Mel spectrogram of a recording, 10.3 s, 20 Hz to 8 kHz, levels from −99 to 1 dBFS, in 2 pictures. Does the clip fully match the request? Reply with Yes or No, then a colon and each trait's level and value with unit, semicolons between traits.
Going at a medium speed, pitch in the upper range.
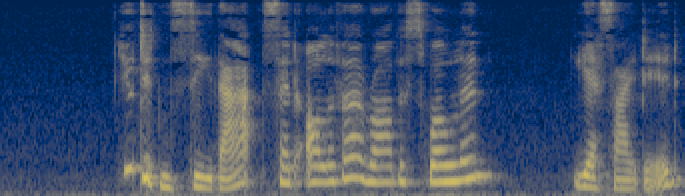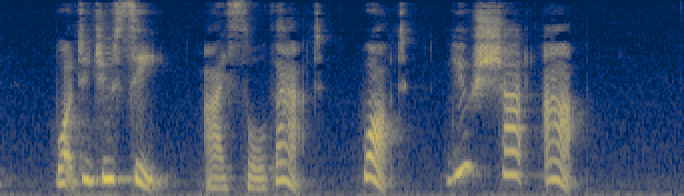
No: slow, 130 wpm; high, 245 Hz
